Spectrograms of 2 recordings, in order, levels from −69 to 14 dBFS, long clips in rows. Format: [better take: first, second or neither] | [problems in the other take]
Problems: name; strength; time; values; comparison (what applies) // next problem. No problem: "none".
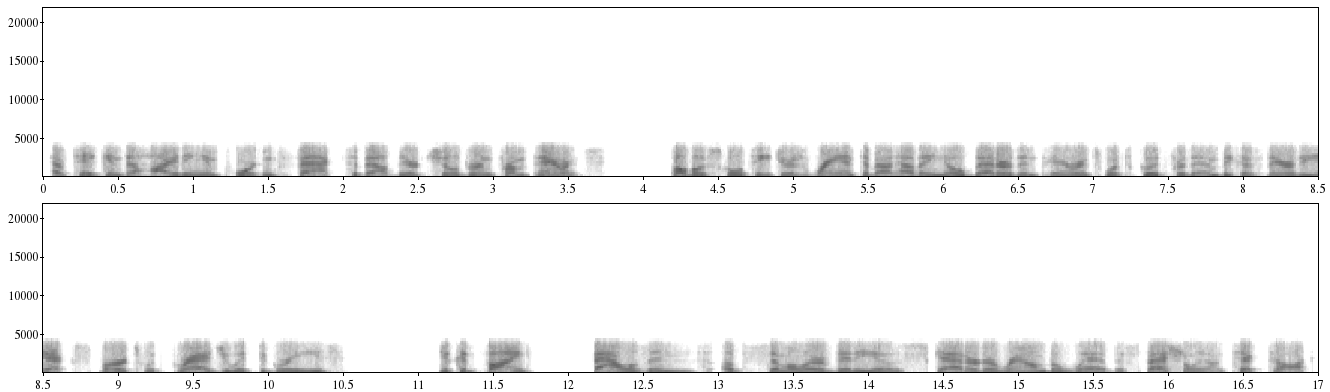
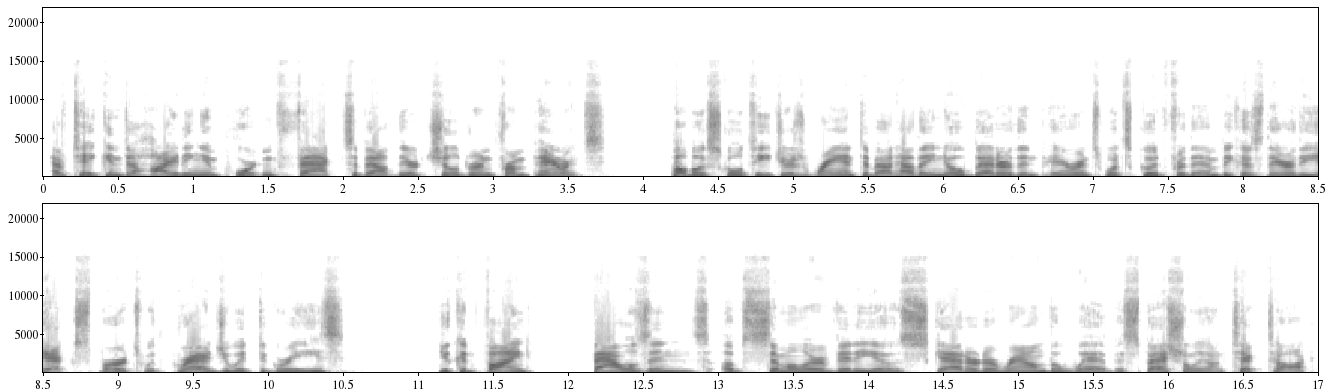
second | phone-call audio; poor line; nothing above 4 kHz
